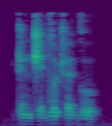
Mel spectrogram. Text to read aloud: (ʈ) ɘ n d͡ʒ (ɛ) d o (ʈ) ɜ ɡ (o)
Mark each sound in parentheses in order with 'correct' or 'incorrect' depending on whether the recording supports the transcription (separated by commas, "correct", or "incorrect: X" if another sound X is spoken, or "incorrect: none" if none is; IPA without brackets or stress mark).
correct, correct, incorrect: ʈʰ, correct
